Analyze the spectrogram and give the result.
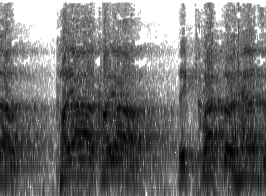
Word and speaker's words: Kaya: Kaya? K-A-Y long A. Kaya.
